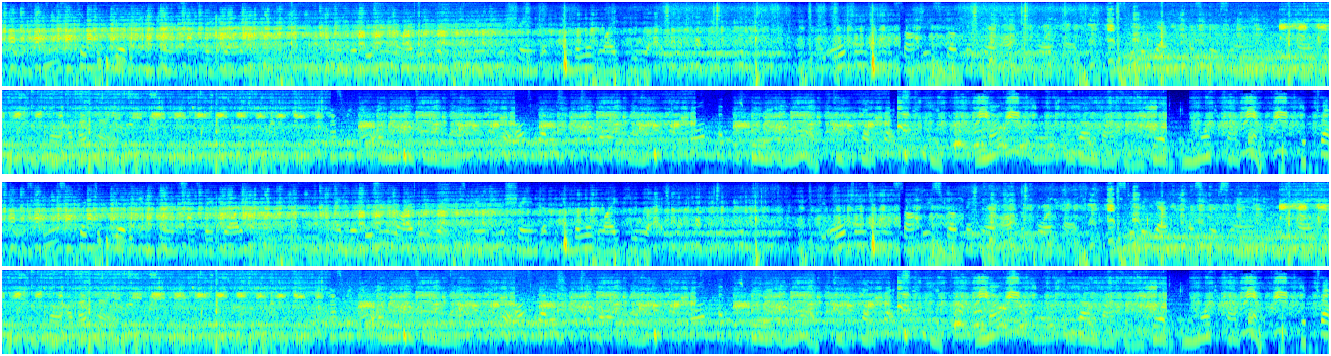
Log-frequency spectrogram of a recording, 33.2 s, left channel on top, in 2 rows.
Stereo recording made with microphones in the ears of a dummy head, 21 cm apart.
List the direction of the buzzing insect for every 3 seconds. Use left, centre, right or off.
left, left, left, left, left, centre, right, right, right, right, right.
